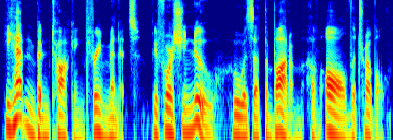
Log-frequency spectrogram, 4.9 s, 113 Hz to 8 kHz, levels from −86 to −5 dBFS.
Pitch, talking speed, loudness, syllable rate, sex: 120 Hz, 220 wpm, -21 LUFS, 5.5 syllables/s, male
